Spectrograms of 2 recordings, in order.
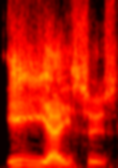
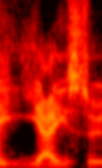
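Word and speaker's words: Ἰησοῦς: the asus jesus yeah it's the asus so it's ee asus not just jesus it's jesus or you can say yay sue so i don't know whether that's how they would have pronounced it but it's it it's it makes it easier to remember if you remember e a seuss so yeah okay and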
